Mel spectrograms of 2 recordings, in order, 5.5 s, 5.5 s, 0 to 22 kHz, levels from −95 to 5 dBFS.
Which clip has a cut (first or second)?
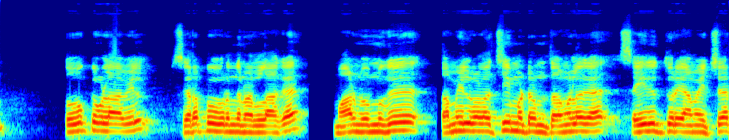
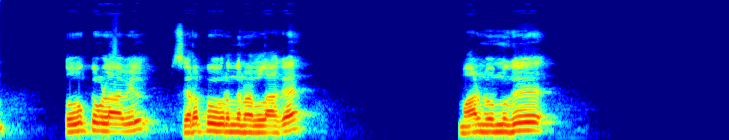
first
